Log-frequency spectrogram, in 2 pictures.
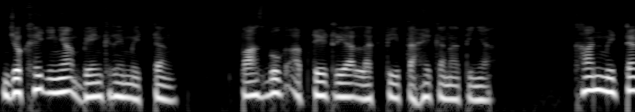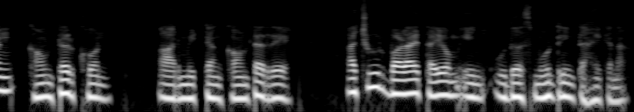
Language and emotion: Santali, sad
